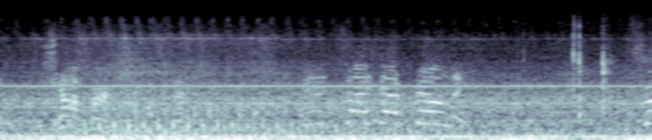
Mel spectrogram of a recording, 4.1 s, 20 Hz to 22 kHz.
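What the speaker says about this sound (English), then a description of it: "Yeah, there's a helicopter." Continuous rotor thump of a helicopter in the video game Kane & Lynch 2: Dog Days, fairly close and steady, with brief voices speaking over it.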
